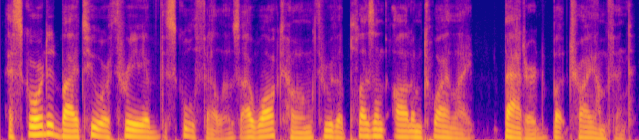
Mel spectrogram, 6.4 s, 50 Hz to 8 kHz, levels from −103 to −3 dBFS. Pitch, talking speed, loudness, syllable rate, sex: 120 Hz, 180 wpm, -20 LUFS, 5.1 syllables/s, male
